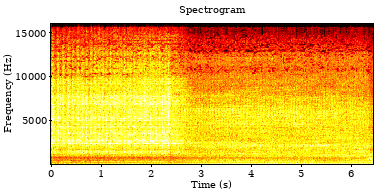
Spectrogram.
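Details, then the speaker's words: Tao Tao 50 (ATM 50 / Pony) Chinese Honda Dio-clone two-stroke scooter, rehabbed, new carburetor fitted, throttle cable not yet connected, after four to five minutes' running: fast, even buzz holding a steady idle with no misses; idles really well. "it's been running about I want to say four or five minutes now in wow trailer is non-existent sounds pretty good Idols really well"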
